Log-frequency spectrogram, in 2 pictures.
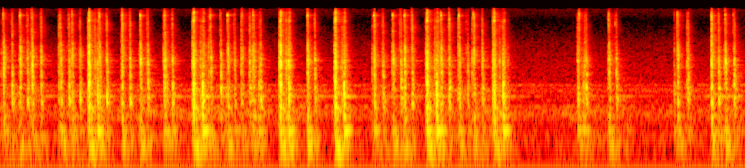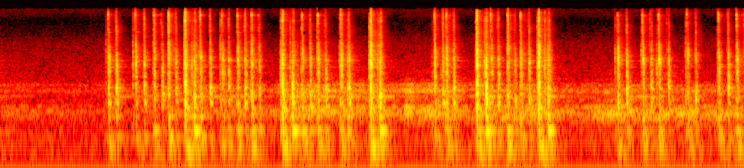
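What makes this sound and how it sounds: Fingertips and long nails type fast on a white backlit plastic retro mechanical keyboard with round typewriter-style plastic keycaps in a pink flower theme. Dense bursts of bright, sharp clicky keystrokes fill the clip, broken by a sparse stretch of only a few isolated taps around the middle before the rapid typing resumes.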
